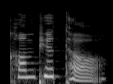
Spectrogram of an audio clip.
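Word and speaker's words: 컴퓨터: say computer in korean computer again there is no r sound in korean so in korean you say computer without the r at the end computer so how do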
